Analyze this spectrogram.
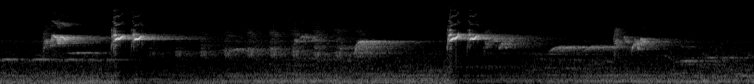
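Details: Cucak ijo mini, greater green leafbird, masteran song: bursts of doubled sharp notes about every three seconds, each followed by long high whistles and a string of varied, stepped whistled phrases dropping and rising in pitch.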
